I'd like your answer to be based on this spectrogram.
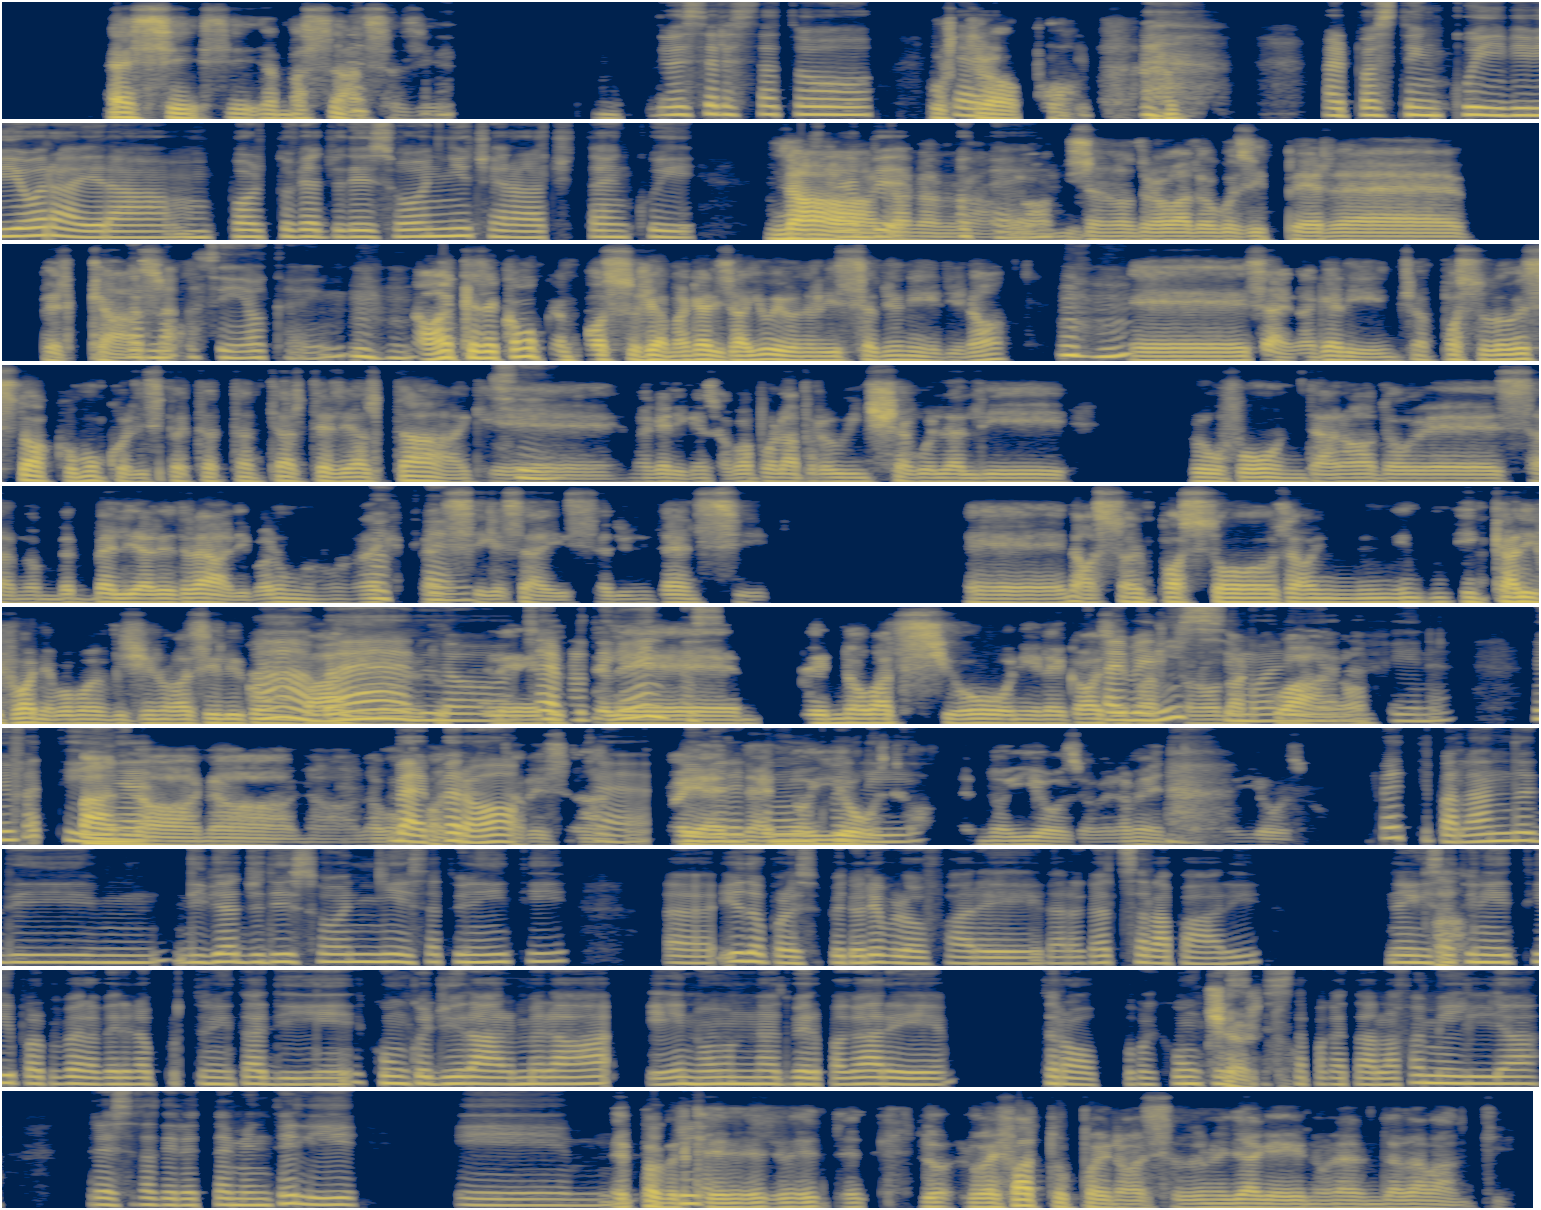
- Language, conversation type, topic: Italian, unstructured, Hai un viaggio da sogno che vorresti fare?
- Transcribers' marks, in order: "cioè" said as "ceh"; chuckle; "cioè" said as "ceh"; "un" said as "n"; "proprio" said as "propo"; "poi" said as "por"; "statunitensi" said as "statiunitensi"; "proprio" said as "popo"; "cioè" said as "ceh"; "cioè" said as "ceh"; chuckle; "Effetti" said as "fetti"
